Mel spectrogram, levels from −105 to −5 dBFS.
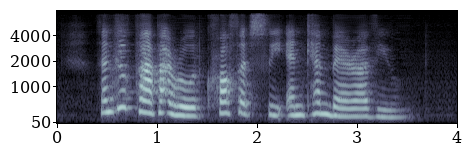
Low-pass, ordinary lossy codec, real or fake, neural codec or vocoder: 7.2 kHz; none; fake; codec, 16 kHz, 0.2 kbps, FocalCodec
